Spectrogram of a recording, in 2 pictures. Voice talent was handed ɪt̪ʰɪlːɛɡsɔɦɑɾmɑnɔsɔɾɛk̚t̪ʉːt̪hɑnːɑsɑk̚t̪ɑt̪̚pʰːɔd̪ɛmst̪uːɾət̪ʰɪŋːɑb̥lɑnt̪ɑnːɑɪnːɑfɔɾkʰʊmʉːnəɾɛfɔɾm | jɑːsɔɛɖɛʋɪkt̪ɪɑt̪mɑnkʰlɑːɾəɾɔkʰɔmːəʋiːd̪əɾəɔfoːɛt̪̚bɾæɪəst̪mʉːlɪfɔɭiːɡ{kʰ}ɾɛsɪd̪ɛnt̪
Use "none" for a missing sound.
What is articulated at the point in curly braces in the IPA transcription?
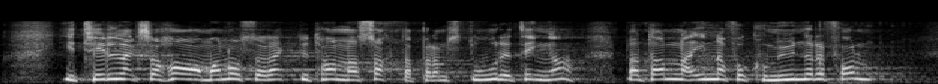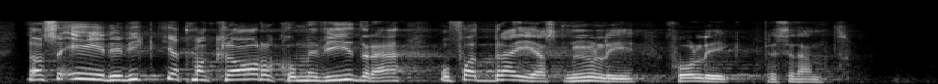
pʰ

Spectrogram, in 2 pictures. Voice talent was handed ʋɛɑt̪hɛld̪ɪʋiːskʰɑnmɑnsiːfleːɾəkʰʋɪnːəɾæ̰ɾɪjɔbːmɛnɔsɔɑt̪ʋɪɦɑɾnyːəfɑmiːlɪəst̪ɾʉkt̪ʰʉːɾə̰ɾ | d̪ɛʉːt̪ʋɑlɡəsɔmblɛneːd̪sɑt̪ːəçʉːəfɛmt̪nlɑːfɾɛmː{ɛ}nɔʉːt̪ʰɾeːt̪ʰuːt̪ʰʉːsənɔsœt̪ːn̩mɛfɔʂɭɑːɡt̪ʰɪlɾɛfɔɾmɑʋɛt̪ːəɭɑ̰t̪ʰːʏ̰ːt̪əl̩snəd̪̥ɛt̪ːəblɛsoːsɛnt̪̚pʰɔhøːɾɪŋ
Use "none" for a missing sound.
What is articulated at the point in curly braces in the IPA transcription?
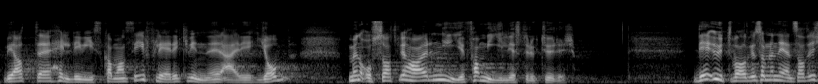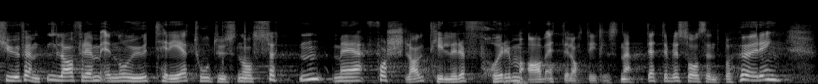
ɛ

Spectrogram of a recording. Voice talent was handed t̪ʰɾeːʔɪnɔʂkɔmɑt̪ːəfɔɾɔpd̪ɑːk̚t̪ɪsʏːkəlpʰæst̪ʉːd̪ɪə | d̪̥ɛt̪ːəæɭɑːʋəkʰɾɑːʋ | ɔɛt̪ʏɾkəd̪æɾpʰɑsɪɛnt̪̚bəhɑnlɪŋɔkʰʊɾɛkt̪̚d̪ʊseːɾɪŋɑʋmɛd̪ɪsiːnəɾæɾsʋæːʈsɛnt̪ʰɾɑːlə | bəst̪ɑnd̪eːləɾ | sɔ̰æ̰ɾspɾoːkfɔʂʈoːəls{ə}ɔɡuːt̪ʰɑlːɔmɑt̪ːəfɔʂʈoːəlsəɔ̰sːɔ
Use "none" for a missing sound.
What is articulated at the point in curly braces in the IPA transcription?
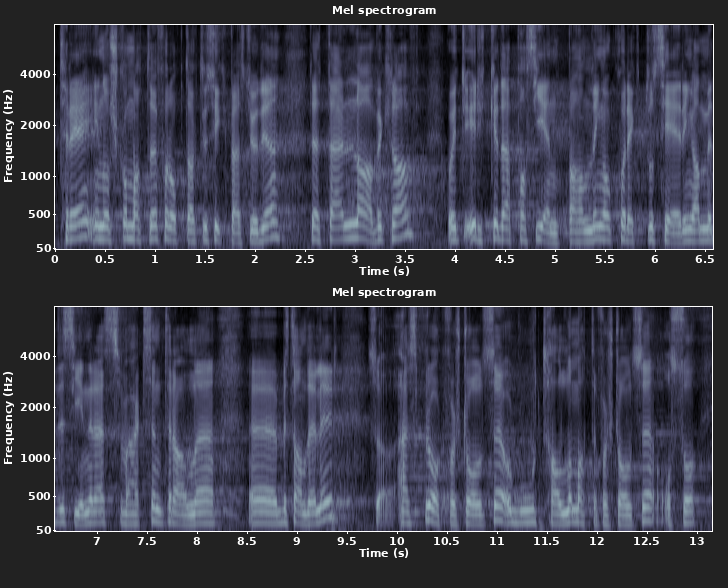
ə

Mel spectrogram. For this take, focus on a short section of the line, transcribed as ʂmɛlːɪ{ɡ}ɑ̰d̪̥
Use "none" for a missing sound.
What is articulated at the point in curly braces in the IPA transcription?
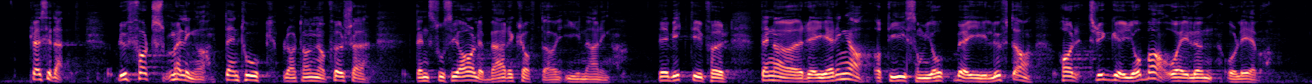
ŋ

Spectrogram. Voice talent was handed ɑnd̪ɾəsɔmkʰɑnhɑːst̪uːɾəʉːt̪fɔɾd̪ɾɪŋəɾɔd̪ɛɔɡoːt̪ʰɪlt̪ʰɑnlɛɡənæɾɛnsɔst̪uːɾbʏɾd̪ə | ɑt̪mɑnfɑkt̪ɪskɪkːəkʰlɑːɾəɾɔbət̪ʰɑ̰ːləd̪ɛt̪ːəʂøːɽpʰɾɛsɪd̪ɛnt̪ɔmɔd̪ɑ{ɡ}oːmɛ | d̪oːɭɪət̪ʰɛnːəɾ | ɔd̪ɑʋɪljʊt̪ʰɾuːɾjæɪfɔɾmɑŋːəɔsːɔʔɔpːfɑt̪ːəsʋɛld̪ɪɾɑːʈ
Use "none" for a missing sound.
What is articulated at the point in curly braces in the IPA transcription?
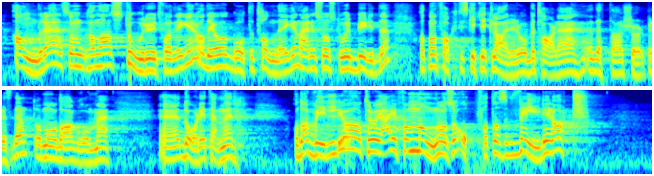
ɡ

